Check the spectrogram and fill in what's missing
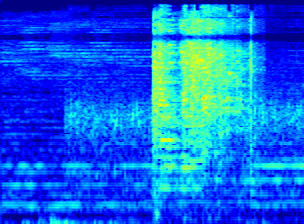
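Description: Glass breaking in the adventure video game Zork: Grand Inquisitor: a sharp, bright shatter after a quiet ambient hum, with a tinkling tail and a second smaller crash moments later.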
